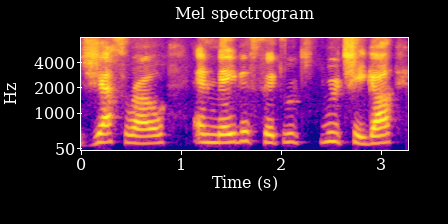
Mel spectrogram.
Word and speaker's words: Jethro: You would have expected them to go back to Hebrew. Why not go back to Yethro, which was his name? But no, they took the English version, Jethro, and made it fit Ruchiga.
